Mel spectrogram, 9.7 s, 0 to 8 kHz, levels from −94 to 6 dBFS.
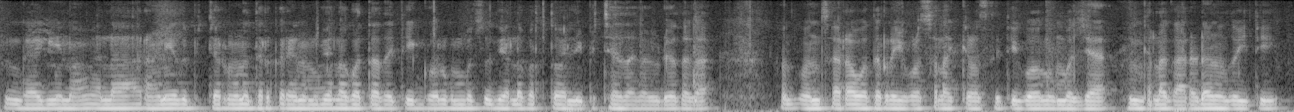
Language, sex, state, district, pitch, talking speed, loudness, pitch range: Kannada, male, Karnataka, Bijapur, 110 Hz, 150 wpm, -13 LUFS, 105-110 Hz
